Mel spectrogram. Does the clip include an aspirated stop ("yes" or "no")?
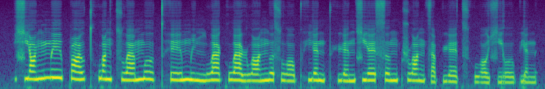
yes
